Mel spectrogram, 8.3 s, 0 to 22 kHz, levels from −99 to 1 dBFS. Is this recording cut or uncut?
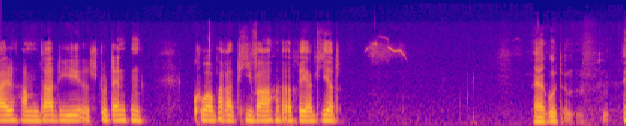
uncut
